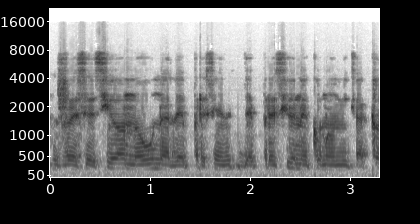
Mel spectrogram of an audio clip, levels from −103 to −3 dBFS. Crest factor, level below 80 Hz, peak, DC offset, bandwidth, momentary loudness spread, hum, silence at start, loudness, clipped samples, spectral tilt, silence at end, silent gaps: 18 dB; -60 dBFS; -8 dBFS; under 0.1%; 16 kHz; 7 LU; none; 0 s; -24 LUFS; under 0.1%; 0 dB/octave; 0 s; none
